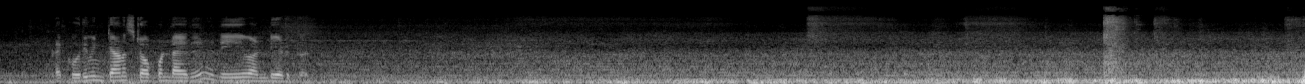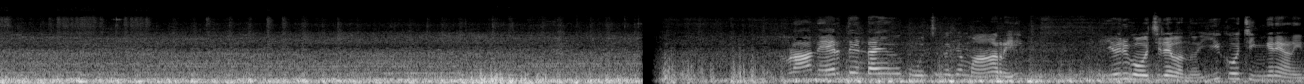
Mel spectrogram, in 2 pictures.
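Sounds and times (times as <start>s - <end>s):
train wheels rumbling: 0.0s - 26.0s
sharp clank: 11.0s - 11.7s.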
